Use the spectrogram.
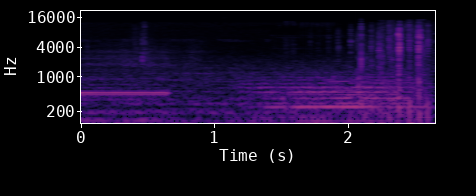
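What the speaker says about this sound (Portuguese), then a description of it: "seu irmão vai até o telefone e liga para a fazenda de aranhas" Telephone dialing in a dubbed film scene, a brief run of steady tones and button presses over a murky room background, growing busier toward the end.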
